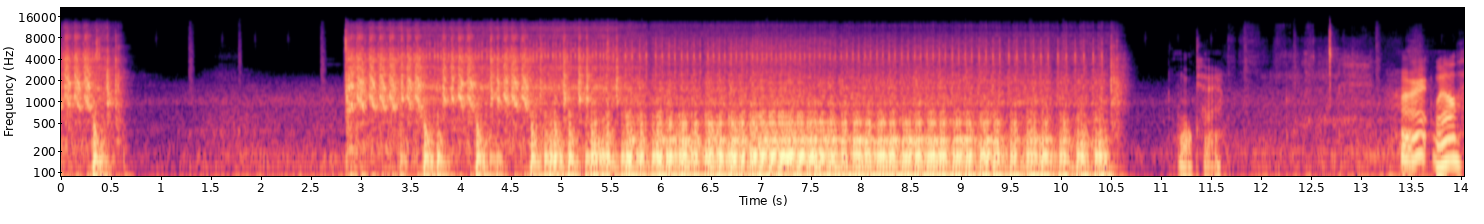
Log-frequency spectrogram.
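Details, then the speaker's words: 2000 Kawasaki ZX6R (carbureted) being rebuilt cranks steadily about eight seconds on starter fluid, no catch or backfire; ignition judged fine, no fuel seen from pump, owner suspects fuel flow issue, possibly failed fuel pump. "least I know the ignition is working fine it is going to be a fuel flow issue"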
